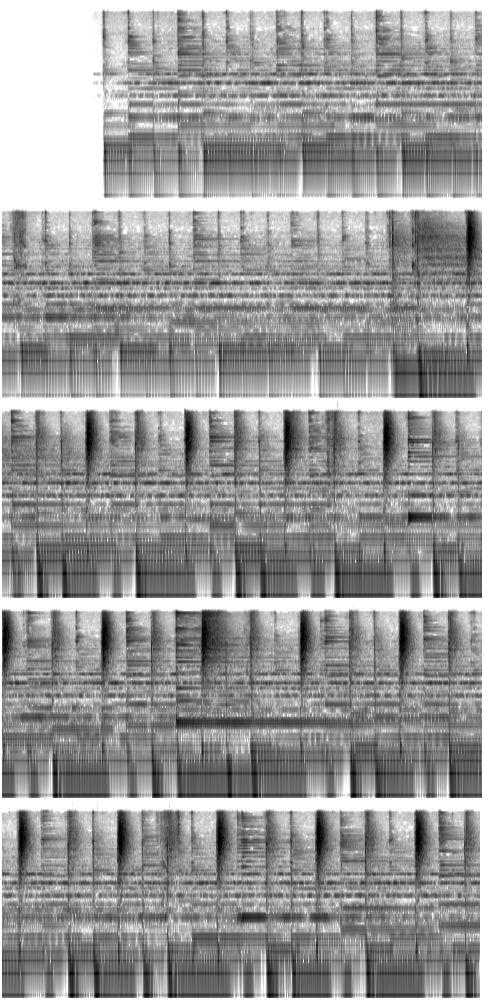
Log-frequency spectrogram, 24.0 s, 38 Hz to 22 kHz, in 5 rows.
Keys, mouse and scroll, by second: 0.4 alt+scroll down 1, 1.6 alt+scroll down 1, 1.9 alt+scroll up 1, 2.8 space, 3.6 alt+scroll down 1, 5.9 alt+scroll up 1, 6.8 ctrl+g, 8.3 alt+scroll down 1, 8.6 space, 14.1 double click, 16.4 alt+shift+click, 18.7 alt+scroll up 1, 18.9 alt+scroll down 1, 19.4 space.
